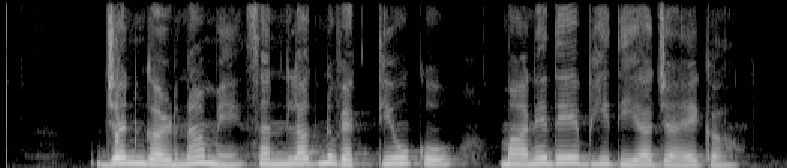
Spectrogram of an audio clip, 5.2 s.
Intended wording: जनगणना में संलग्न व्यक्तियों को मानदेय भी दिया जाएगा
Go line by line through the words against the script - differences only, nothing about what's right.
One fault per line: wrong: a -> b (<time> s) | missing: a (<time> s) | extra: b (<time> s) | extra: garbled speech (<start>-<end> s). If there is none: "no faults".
no faults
